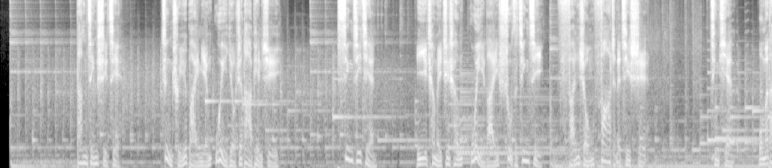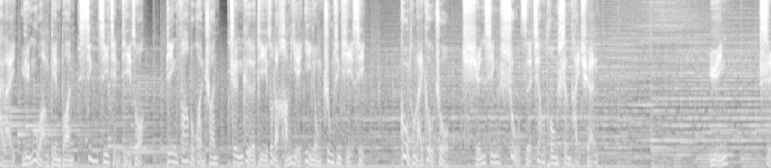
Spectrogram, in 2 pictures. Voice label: 男 科技; 智慧的数字

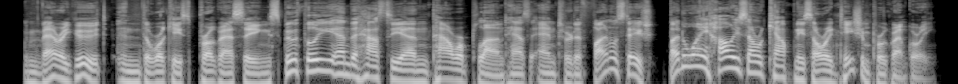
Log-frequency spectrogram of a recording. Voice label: 英文角色男声

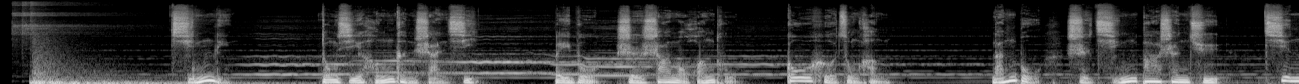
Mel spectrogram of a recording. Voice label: 男 专题 厚重感纪录片

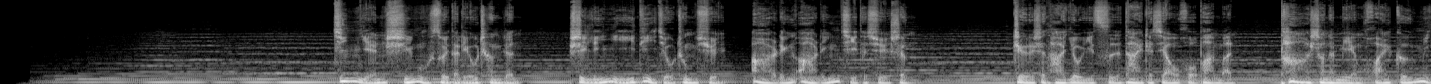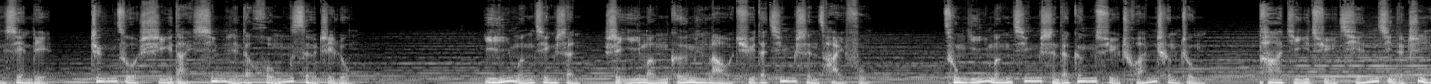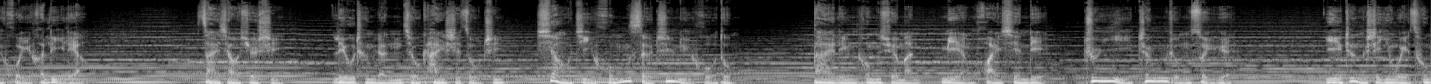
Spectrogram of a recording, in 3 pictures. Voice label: 男 专题 人物 片 感情讲述

